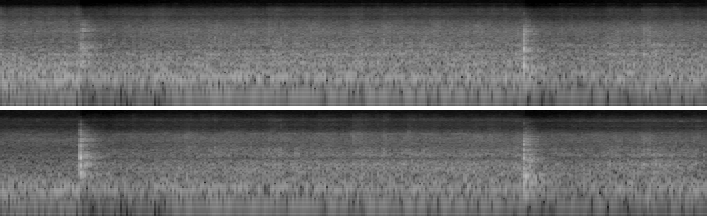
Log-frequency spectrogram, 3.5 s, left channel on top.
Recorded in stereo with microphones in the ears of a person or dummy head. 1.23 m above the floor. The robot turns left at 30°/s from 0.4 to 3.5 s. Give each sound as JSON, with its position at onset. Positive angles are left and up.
{"t": 0.4, "sound": "a clap", "side_deg": -50, "distance_m": 1.0}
